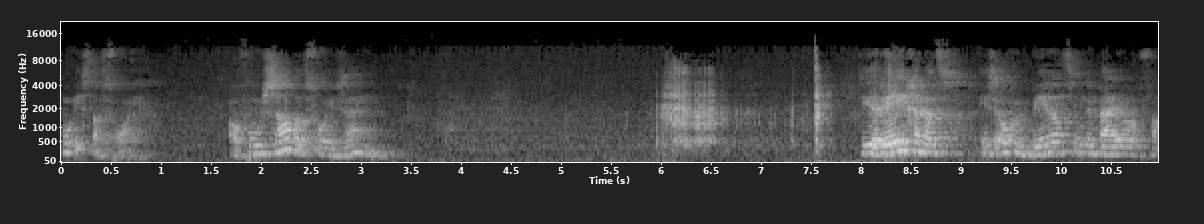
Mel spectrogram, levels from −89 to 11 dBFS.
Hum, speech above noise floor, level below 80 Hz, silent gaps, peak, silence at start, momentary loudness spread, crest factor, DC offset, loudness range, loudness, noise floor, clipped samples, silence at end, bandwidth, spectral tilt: none; 29 dB; -54 dBFS; none; -2 dBFS; 0 s; 25 LU; 20 dB; under 0.1%; 14 LU; -18 LUFS; -47 dBFS; under 0.1%; 0 s; 13.5 kHz; -4 dB/octave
